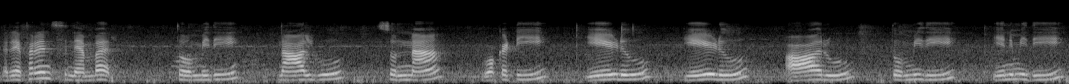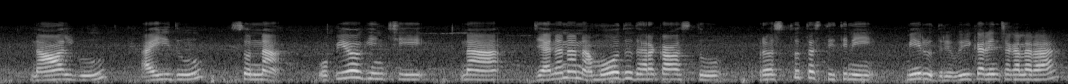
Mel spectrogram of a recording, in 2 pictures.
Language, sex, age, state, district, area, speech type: Telugu, female, 60+, Andhra Pradesh, Eluru, urban, read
